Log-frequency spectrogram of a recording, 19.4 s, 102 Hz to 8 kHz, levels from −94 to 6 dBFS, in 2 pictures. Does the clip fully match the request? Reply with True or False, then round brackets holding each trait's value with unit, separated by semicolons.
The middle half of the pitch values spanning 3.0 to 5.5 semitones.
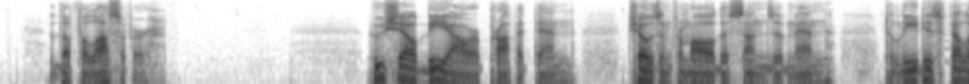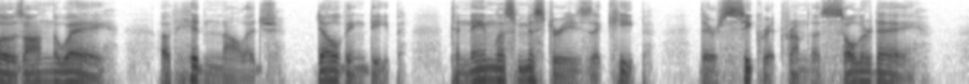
True (4.4 semitones)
